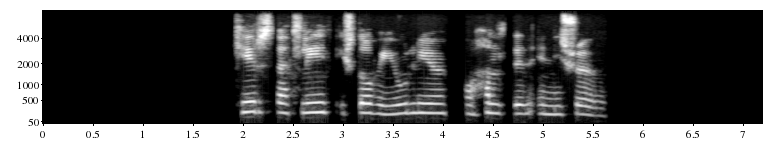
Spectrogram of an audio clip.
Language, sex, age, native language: Icelandic, female, 40-49, Icelandic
